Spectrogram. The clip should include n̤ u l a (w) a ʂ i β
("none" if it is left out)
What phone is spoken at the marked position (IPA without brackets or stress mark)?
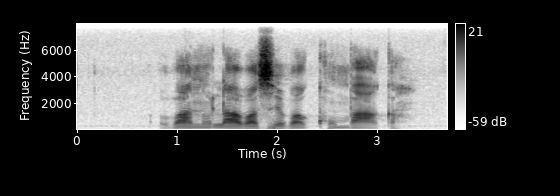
β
